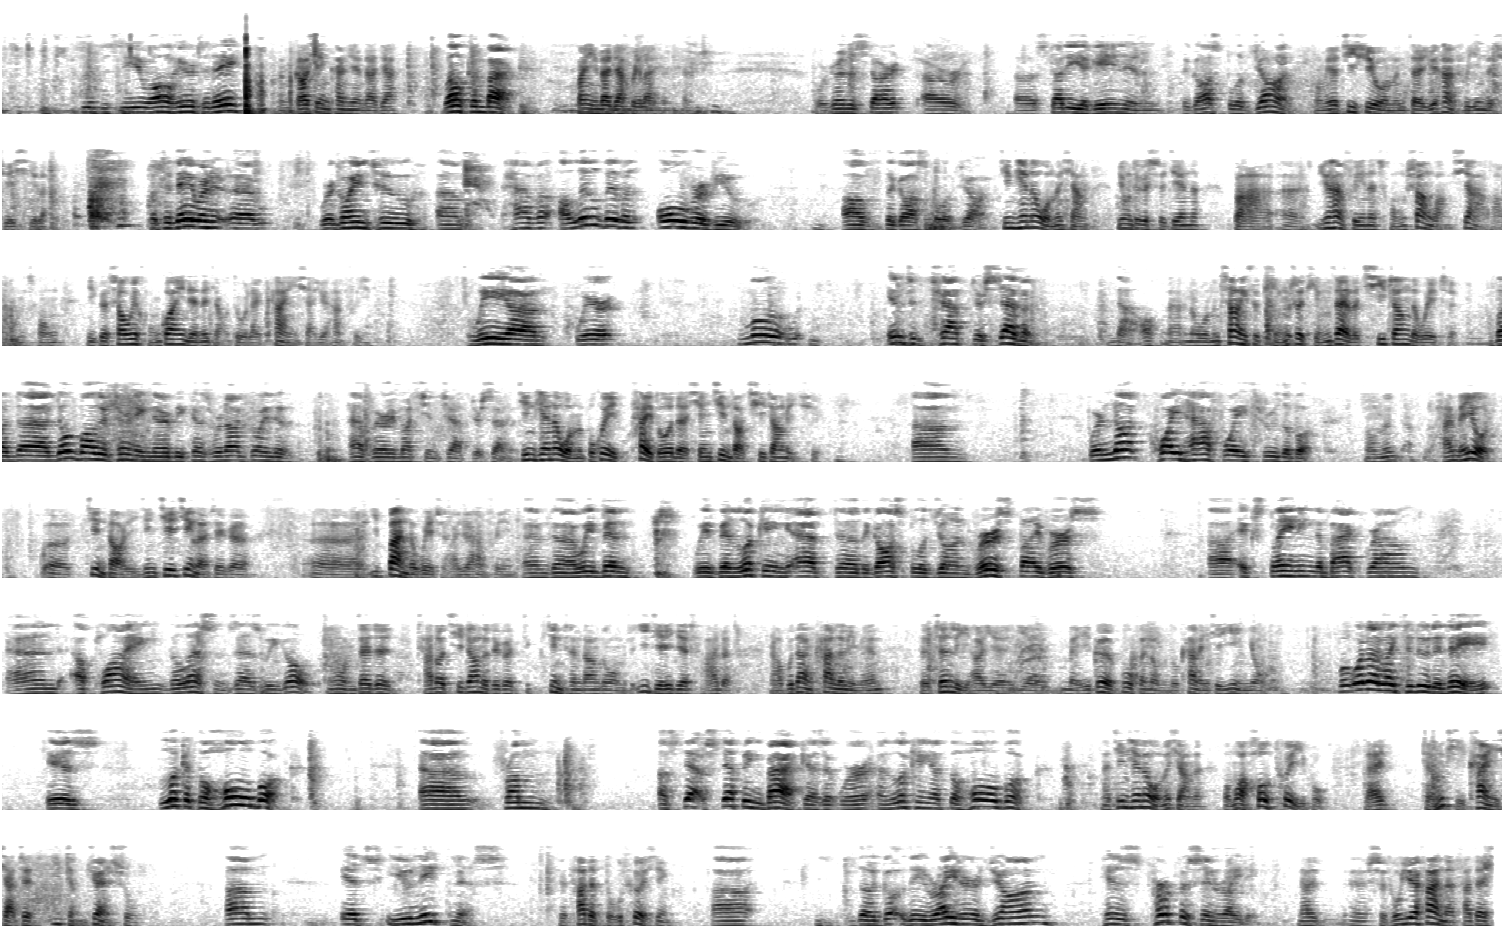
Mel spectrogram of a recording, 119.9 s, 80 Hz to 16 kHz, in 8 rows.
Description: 16街讲道录音 - 《约翰福音》概览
